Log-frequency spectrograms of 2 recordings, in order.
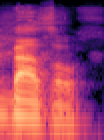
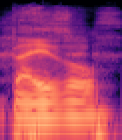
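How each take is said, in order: First: It is pronounced the local way. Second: It is pronounced the American way. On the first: "over here" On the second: "as the Americans say"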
